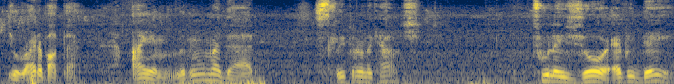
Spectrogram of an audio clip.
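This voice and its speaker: A man in his twenties giving an animated, preachy motivational monologue to camera, talking to himself and his viewers with swagger. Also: mid-range voice, moderate pace, noisy background. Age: 20s. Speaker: vlogger.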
